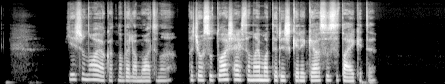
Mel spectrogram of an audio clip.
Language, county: Lithuanian, Kaunas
